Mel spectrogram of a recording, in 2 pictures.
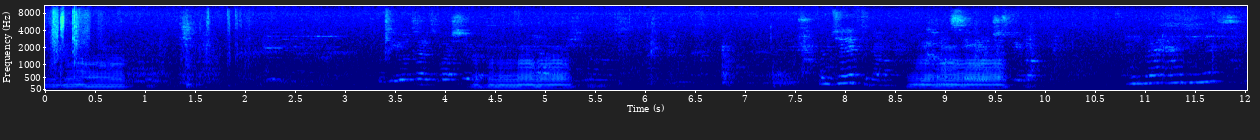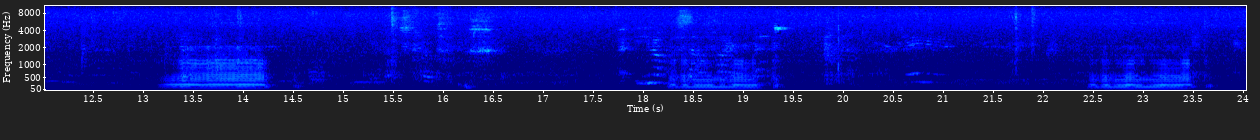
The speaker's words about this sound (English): This is Indy, the Labrador, snoring.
